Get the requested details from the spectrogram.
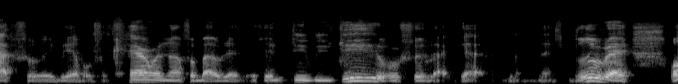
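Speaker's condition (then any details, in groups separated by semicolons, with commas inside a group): Tongue cancer surgery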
